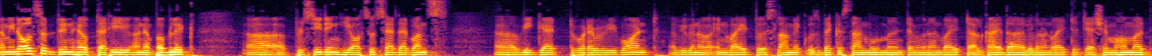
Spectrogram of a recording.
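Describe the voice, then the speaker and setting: A man's voice: mid-range voice, warm tone, rough recording. A man, speaking as a panelist and explaining at length, with frequent fillers and restarts. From Pakistan. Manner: discursive, many fillers and restarts. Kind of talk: panel discussion. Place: conference panel stage.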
